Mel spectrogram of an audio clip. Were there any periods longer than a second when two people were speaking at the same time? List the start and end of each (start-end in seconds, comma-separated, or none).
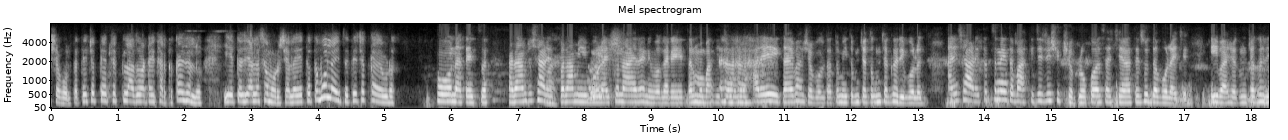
none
